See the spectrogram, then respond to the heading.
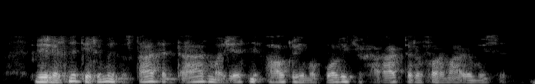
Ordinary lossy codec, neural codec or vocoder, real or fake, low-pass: AAC, 16 kbps; codec, 16 kHz, 16 kbps, FunCodec, trained on LibriTTS, 50 frames a second; fake; 7.2 kHz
